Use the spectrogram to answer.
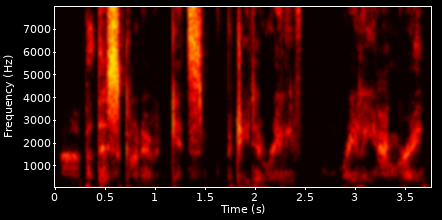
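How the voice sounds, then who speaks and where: In short, hesitant bursts, an ASMR host whispers an informal recap right up against the microphone, and the tone comes across as sharp.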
